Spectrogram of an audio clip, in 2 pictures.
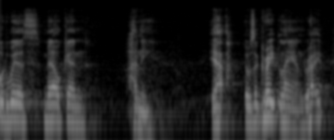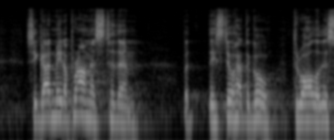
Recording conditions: large echoing room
